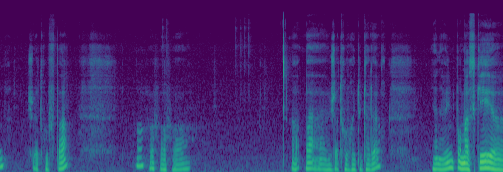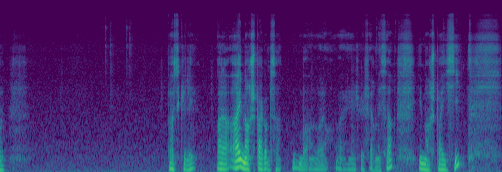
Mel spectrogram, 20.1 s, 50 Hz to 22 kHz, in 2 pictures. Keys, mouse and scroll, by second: 13.9 click, 14.7 click, 16.1 click, 17.2 click, 19.8-20.1 scroll up 2.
